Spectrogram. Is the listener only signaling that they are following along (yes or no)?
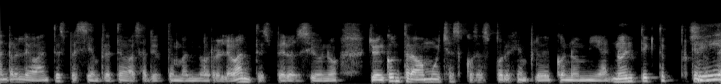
no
